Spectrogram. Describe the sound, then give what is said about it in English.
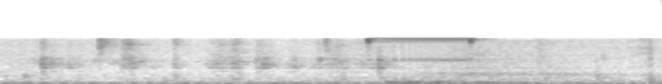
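A single high electronic beep lasting about half a second as a NuWave PIC Pro induction cooktop powers on after being plugged in, with a brief low fan whir rising underneath it. No talking. “And when you plug it in, it beeps and the fan comes on for a moment to indicate power.”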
